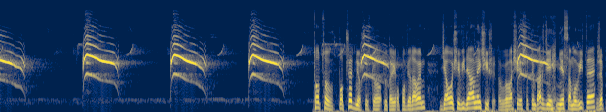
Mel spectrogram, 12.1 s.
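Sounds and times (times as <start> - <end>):
common buzzard shrill mewing screeches: 0.0 - 0.6, 1.7 - 2.4, 3.4 - 4.2, 5.0 - 5.8, 7.1 - 8.2, 10.2 - 11.2
speech: 6.3 - 12.1.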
